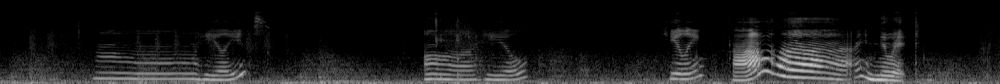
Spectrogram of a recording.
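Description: A young woman talks expressively into a microphone, her voice rising and falling in drawn-out phrases.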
